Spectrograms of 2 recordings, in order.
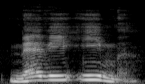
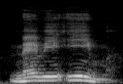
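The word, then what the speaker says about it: נביאים: And the plural form of Navi would be Nevi'im. Nevi'im. Again, Chirik Yod Mem. And notice the schwa instead of the kamats, because the stress is on the last syllable, therefore it changes.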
